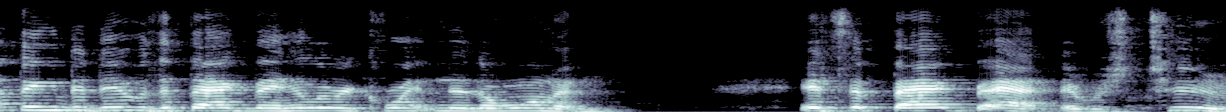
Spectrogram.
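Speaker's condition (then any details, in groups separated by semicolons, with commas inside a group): Cerebral palsy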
